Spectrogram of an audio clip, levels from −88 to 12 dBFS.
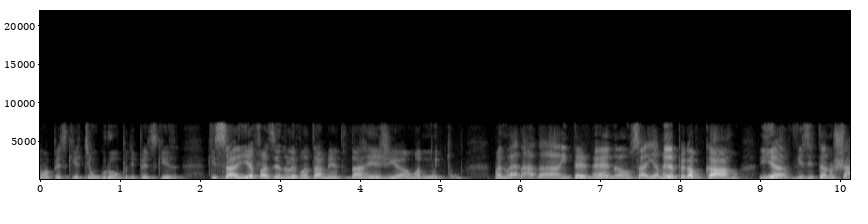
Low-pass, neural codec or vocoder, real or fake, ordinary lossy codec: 7.2 kHz; none; real; none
